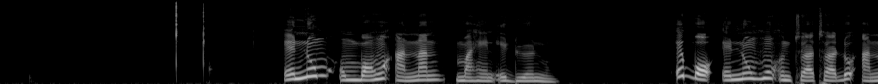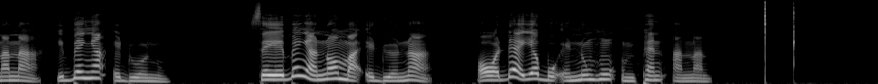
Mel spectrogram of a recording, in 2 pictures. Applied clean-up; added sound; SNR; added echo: none; none; none; none.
